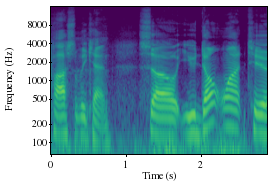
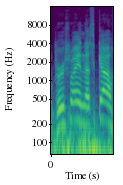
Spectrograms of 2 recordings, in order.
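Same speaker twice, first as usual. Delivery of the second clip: calling out to dog; 7 semitones higher, 6 dB louder than usual. Real, not acted.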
